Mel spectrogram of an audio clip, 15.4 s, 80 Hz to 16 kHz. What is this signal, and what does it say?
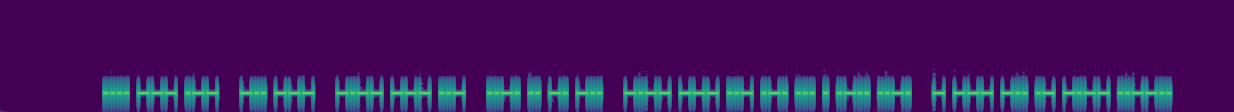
Morse code, heard as a keyed tone, about 28 wpm, 700 Hz. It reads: HOW DO YOU FIND YOURSELF TODAY?
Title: Sentences from Top 1000 Words - Review Part 4 - 28wpm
